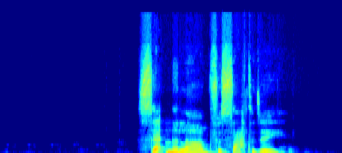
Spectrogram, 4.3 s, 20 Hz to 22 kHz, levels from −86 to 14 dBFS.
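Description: Nothing stood out as a technical problem on listening to the speech in this recording.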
